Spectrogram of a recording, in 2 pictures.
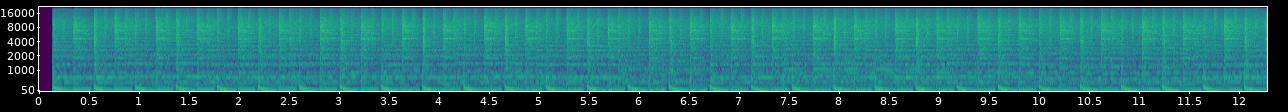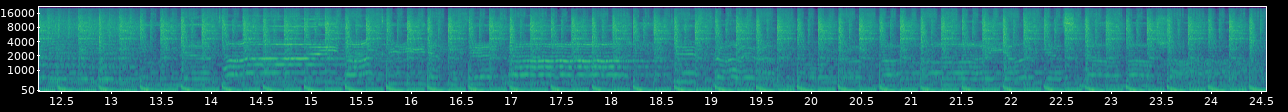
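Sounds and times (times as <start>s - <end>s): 
orchestral dance music with chorus: 0.2s - 24.5s.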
